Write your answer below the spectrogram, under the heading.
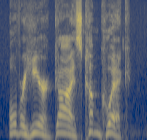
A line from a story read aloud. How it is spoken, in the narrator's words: Mark's shout cut through the dense air, urgent and edged with terror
